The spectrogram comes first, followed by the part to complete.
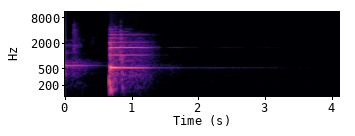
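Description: Piano: one note sounds, then about a second in a louder, slightly lower note is struck and rings out, fading away within a second.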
